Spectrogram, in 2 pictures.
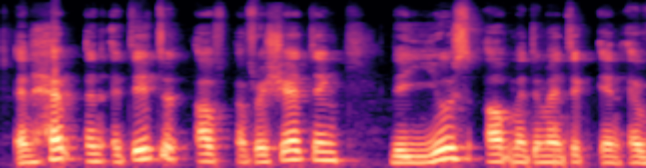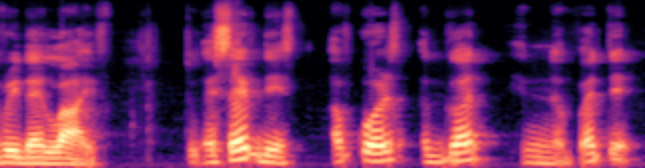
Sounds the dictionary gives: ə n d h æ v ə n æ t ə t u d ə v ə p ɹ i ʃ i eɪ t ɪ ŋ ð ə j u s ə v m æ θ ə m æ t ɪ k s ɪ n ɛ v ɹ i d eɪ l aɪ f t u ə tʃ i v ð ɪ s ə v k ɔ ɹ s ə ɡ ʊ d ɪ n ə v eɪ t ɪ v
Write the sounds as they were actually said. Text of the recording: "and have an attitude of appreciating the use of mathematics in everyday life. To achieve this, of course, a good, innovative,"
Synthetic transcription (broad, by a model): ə n h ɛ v ə n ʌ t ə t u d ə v ə p ɹ i ʃ i eɪ t ɪ ŋ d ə j u s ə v m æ t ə m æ t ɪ k ɪ n ɛ v ɹ i d eɪ l aɪ f t u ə s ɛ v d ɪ s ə f k ɔ ɹ s ə ɡ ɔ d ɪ n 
